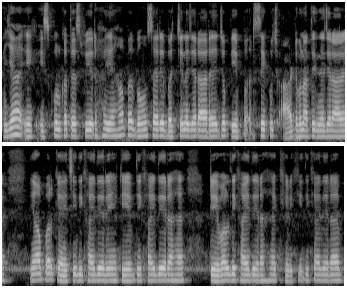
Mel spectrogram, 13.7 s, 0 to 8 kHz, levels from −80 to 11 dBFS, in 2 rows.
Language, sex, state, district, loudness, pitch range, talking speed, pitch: Hindi, male, Maharashtra, Solapur, -16 LUFS, 125-135 Hz, 190 wpm, 130 Hz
